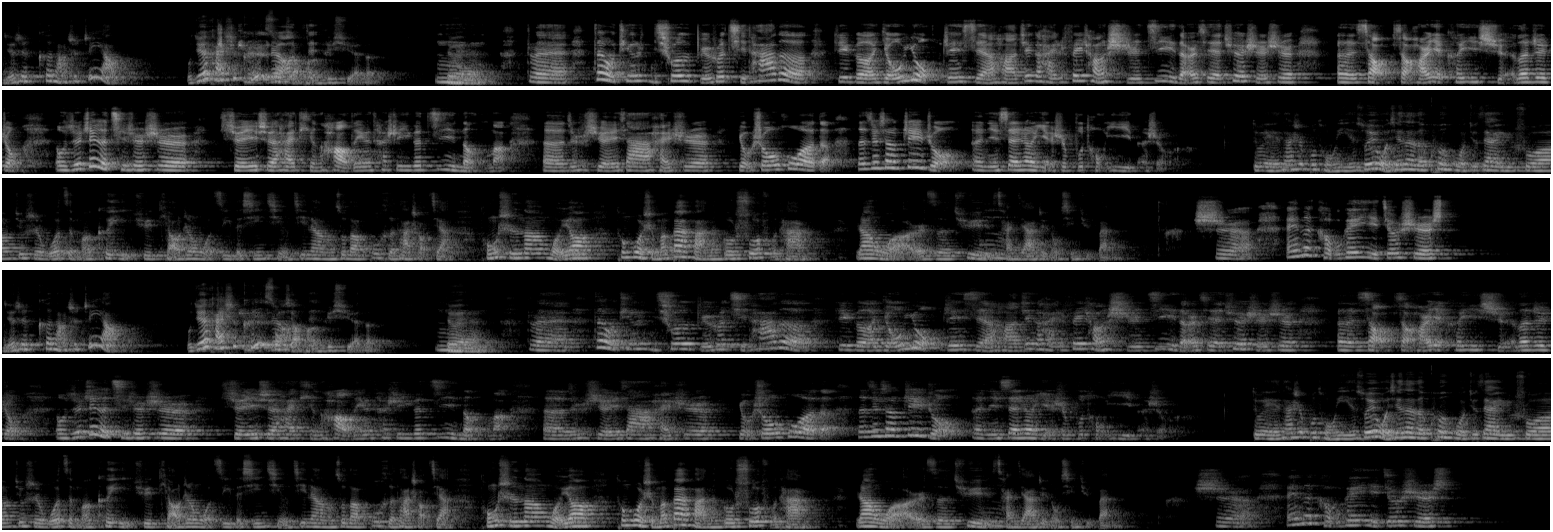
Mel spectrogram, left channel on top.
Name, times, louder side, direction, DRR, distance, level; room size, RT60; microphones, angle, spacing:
voice 1, 0.0-1.3 1.9-3.7 4.4-4.8 28.0-39.0 39.5-42.2, right 1 dB, 10° right, 5 dB, 0.4 m, -32 dB
voice 2, 2.4-2.9 4.3-22.6 22.9-27.1 40.7-41.1 42.6-45.4, left 5 dB, 85° left, 9 dB, 0.4 m, -31 dB
4.3 x 3.4 x 3.1 m, 0.90 s
head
